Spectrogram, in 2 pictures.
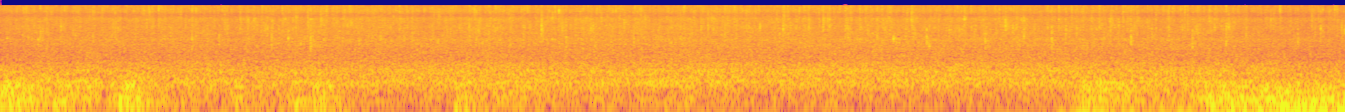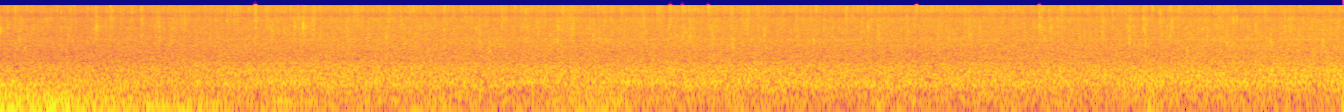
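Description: Heavy rain falling steadily on dense leafy plants, a constant hiss. A low rumble swells about eleven seconds in and fades a few seconds later.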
